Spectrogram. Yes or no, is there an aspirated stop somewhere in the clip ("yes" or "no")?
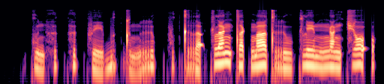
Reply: no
